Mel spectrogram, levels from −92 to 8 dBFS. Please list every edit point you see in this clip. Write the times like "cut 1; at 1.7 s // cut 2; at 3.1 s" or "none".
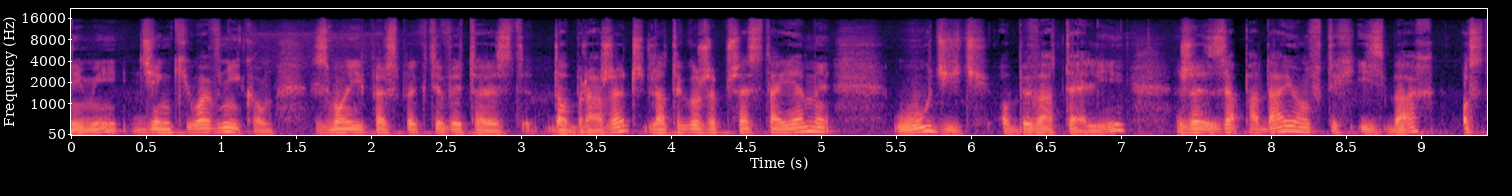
none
